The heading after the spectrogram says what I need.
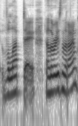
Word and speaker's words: Volupté: actually quite a bit of debate about how volupte is pronounced. Some people say it's volupt. Some of my books spell out that it's supposed to be Volupe, and then some people, like me, say Volupte.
